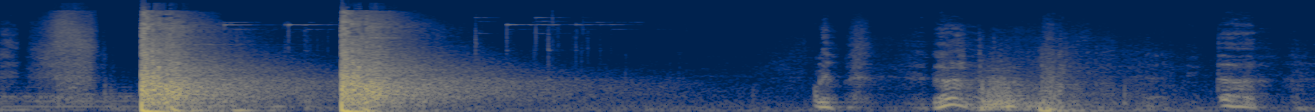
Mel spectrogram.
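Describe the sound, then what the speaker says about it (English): Two loud, sharp gunshots ring out close together near the start of an action film scene, each trailing off in a long decaying reverb, followed by scattered thuds, clanks and gasps. "Who gains the upper hand until he is shot by Ovi with Gaspar's own gun."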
